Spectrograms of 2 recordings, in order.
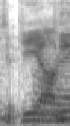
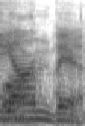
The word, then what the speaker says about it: Guillain-Barré: always mispronounce it. Yeah, I mean, Guillain-Barré. Guillain-Barré.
